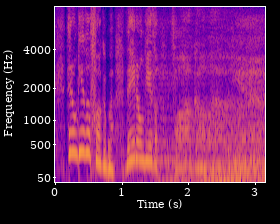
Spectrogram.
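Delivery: lively, animated, swooping voice with wide pitch swings. Repeating the end of the George Carlin quote: George Carlin impression. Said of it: "he goes".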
